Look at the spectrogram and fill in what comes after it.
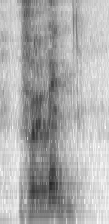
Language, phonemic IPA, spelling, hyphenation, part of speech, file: Dutch, /vərˈʋɛn/, verwen, ver‧wen, verb, Nl-verwen.ogg
- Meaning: inflection of verwennen: 1. first-person singular present indicative 2. second-person singular present indicative 3. imperative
